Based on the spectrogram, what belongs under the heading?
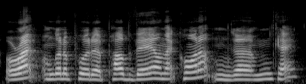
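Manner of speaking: pushy, hammed-up Aussie settler; put-on Australian accent. Australian settler telling locals it's his land, exaggerated Australian accent. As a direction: stake a claim in broad Australian. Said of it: "I really like playing Australians".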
